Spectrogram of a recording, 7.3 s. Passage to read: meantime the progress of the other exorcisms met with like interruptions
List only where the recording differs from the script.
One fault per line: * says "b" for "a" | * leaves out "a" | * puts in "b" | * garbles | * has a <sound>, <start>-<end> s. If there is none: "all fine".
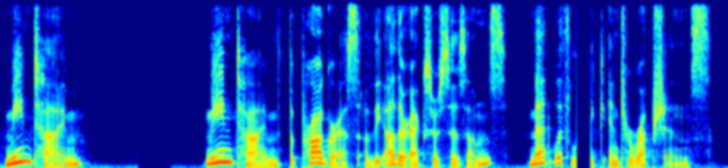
* puts in "meantime"
* has a dropout, 5.8-5.9 s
